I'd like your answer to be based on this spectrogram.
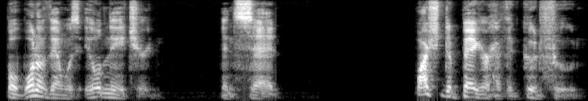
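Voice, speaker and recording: Husky man reading a fairy tale aloud. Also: lowish voice. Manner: slow, expressive reading. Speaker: audiobook reader. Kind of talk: storybook narration.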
